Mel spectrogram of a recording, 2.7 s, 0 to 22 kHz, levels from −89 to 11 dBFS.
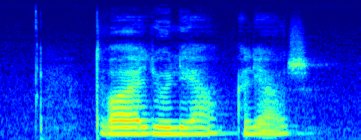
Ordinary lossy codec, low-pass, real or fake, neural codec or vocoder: none; 19.8 kHz; fake; vocoder, 44.1 kHz, 128 mel bands, Pupu-Vocoder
